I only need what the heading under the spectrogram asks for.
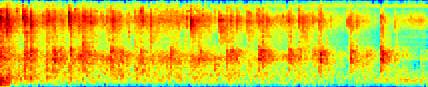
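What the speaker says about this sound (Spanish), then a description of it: "denle un aplauso al Señor" A church congregation applauds in a steady, dense wash of clapping that holds at a moderate level throughout.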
